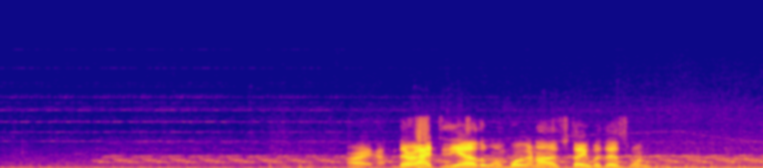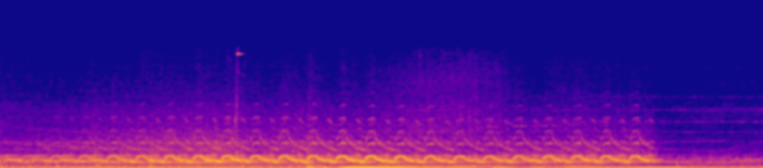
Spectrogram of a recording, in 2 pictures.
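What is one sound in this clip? A police siren wails steadily nearby.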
